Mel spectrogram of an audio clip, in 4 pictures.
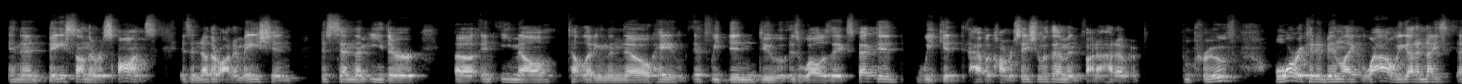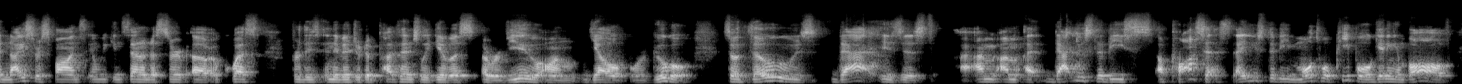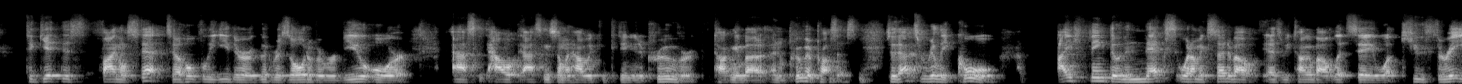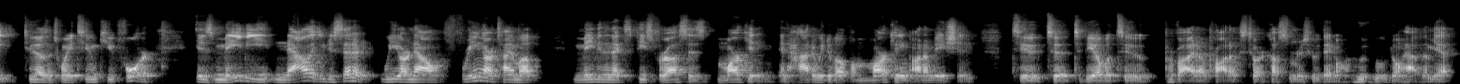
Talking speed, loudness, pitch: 215 wpm, -18 LUFS, 160 Hz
